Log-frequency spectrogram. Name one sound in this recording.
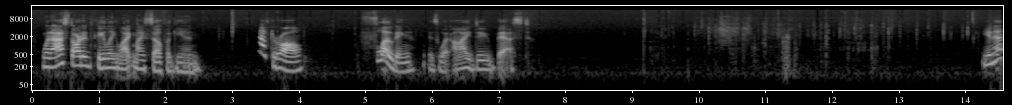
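A middle-aged woman reads aloud expressively, close to a microphone.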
